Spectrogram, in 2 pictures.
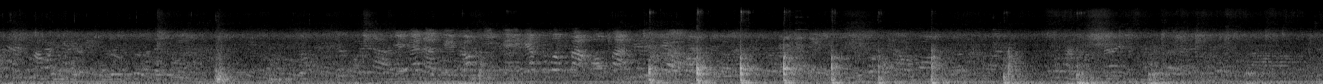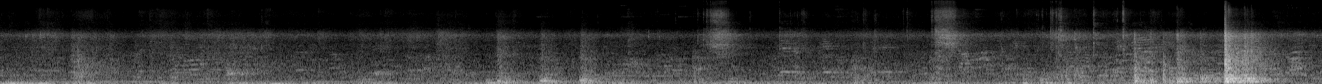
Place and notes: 保安市場, Tainan City - Walking in the market
Walking in the market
